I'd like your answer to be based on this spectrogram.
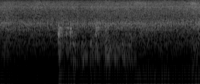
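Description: A coconut, sugar and cardamom mixture for Malabar unnakkaya is stirred in a hot pan, a soft continuous sizzle with a few faint scraping strokes, quiet and close.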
